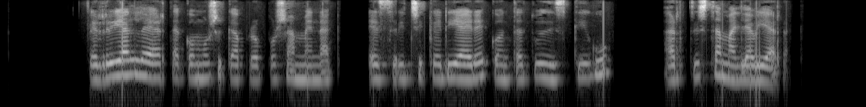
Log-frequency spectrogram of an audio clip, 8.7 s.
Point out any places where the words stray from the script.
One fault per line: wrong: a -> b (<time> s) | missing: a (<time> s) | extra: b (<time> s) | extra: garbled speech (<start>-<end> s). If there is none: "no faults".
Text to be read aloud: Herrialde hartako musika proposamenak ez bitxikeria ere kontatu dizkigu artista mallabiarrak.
no faults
